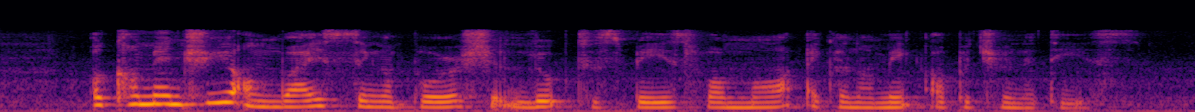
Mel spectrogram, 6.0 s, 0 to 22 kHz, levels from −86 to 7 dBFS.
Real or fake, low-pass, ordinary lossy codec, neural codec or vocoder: real; 7.2 kHz; none; none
